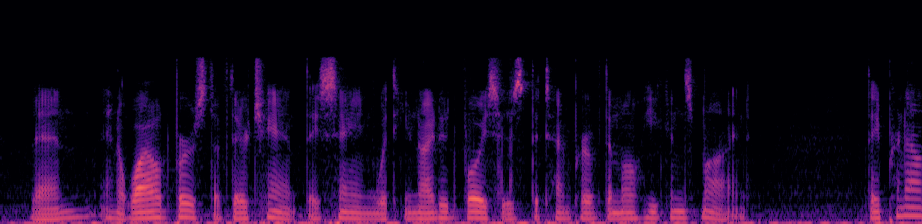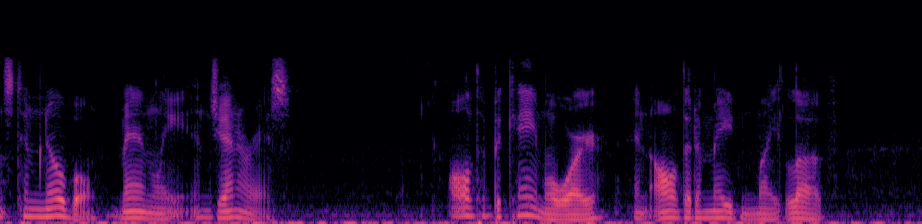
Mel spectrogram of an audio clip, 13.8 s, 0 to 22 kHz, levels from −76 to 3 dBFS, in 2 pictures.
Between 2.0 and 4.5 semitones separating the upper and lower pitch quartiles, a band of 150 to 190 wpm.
Yes: average, 3.0 semitones; average, 165 wpm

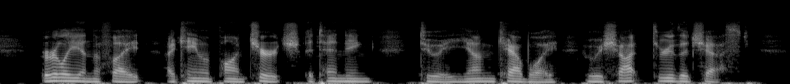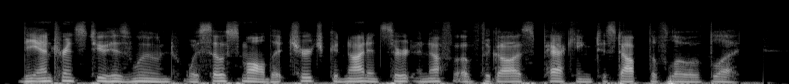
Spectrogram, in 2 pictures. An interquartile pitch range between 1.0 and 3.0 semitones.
Yes: narrow, 2.6 semitones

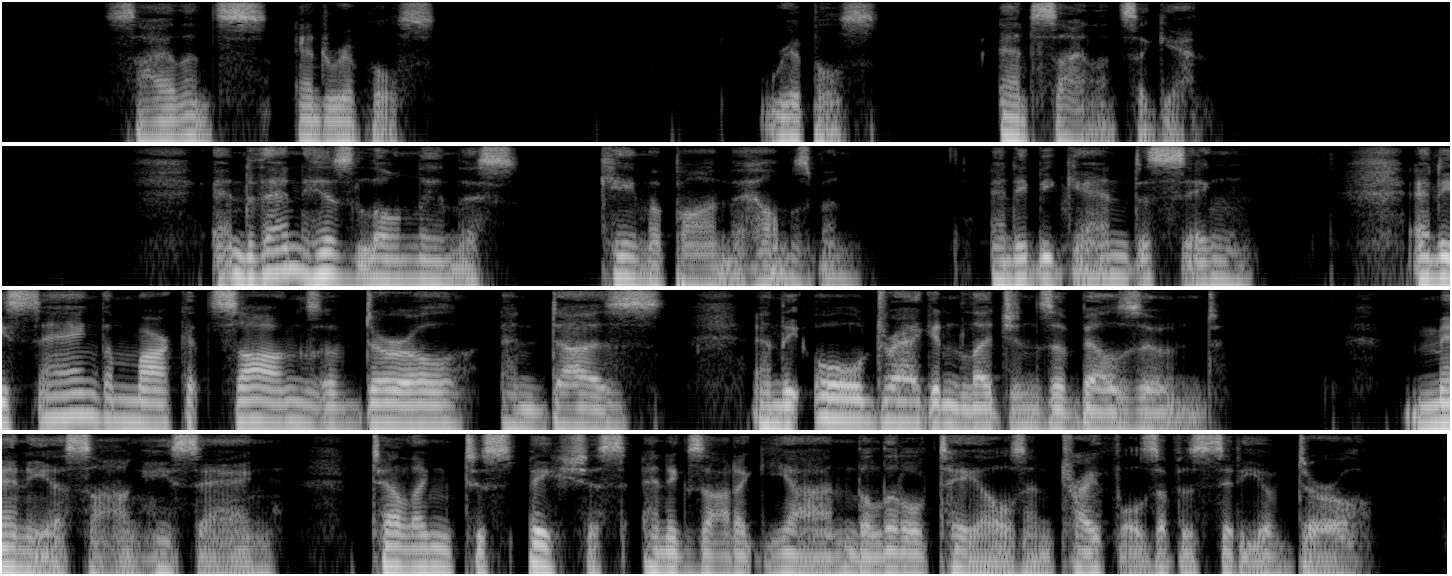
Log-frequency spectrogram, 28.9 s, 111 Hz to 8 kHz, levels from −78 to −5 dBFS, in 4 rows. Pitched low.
Yes: low, 115 Hz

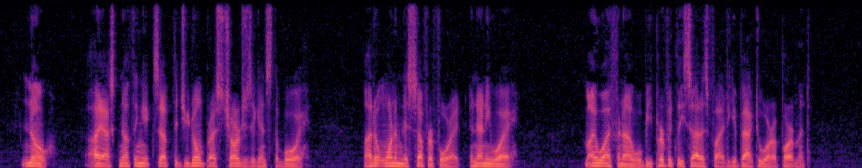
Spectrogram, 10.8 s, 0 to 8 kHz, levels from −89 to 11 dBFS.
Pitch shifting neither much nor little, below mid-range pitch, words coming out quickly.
Yes: average, 3.5 semitones; low, 115 Hz; fast, 210 wpm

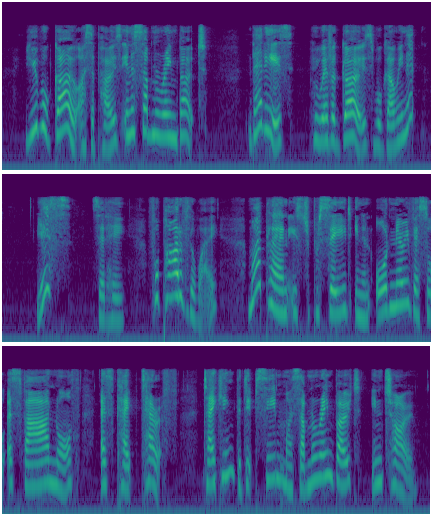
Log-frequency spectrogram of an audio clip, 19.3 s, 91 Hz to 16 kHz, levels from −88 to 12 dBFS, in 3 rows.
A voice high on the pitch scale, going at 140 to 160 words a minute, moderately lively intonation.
Yes: high, 235 Hz; average, 150 wpm; average, 4.3 semitones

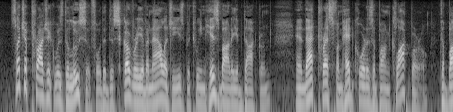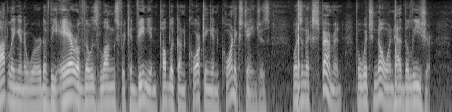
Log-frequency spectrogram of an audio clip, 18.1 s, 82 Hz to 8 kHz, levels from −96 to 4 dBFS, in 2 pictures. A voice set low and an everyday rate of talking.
Yes: low, 115 Hz; average, 160 wpm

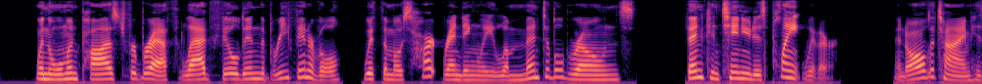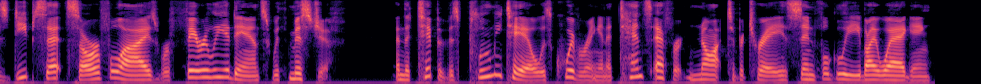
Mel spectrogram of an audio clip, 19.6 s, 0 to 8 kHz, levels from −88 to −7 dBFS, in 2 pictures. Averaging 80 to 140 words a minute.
No: average, 185 wpm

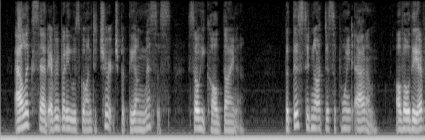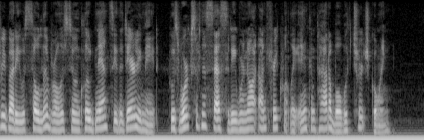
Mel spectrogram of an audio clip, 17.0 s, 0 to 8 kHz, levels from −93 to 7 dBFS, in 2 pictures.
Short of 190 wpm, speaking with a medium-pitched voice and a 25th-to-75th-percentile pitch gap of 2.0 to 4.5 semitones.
Yes: average, 150 wpm; medium, 160 Hz; average, 2.8 semitones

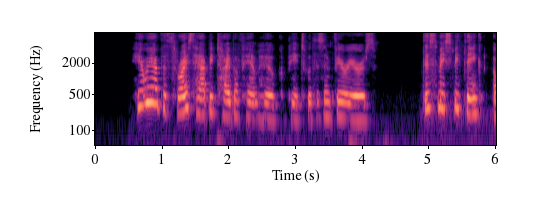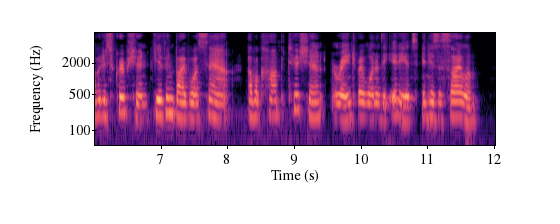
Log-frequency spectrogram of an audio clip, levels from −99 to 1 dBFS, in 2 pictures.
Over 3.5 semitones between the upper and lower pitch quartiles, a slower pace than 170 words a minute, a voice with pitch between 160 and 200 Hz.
No: wide, 5.5 semitones; average, 180 wpm; high, 190 Hz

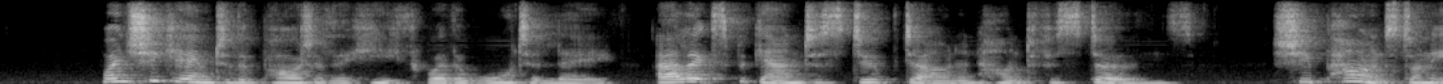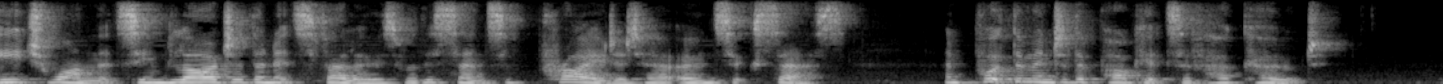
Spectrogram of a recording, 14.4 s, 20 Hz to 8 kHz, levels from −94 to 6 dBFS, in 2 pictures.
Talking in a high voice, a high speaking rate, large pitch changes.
No: high, 210 Hz; fast, 210 wpm; average, 3.8 semitones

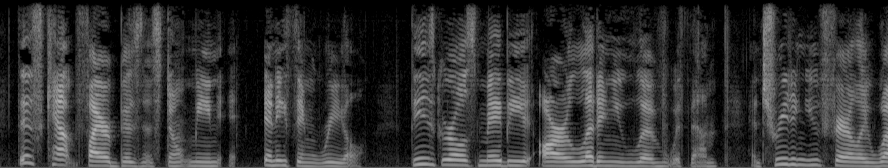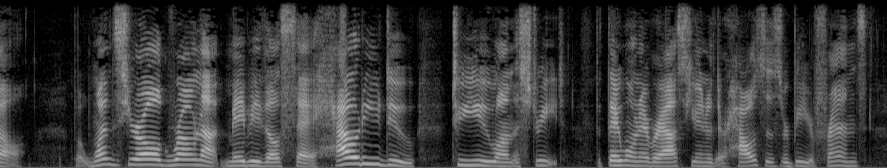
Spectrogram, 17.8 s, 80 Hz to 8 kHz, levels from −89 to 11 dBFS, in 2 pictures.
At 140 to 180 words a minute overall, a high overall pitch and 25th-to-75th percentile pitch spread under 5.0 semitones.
Yes: average, 170 wpm; high, 205 Hz; average, 3.7 semitones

